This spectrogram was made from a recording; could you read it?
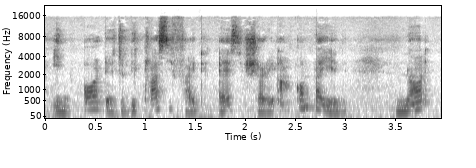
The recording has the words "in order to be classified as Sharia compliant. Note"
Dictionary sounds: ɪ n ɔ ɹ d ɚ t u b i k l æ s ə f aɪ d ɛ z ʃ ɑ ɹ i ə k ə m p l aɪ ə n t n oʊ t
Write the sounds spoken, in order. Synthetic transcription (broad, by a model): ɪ n ɔ d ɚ t u b i k l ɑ s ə f aɪ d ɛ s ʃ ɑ ɹ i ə k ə m p aɪ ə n n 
